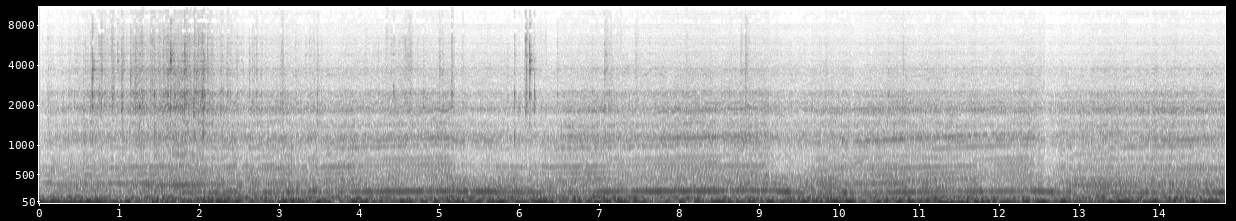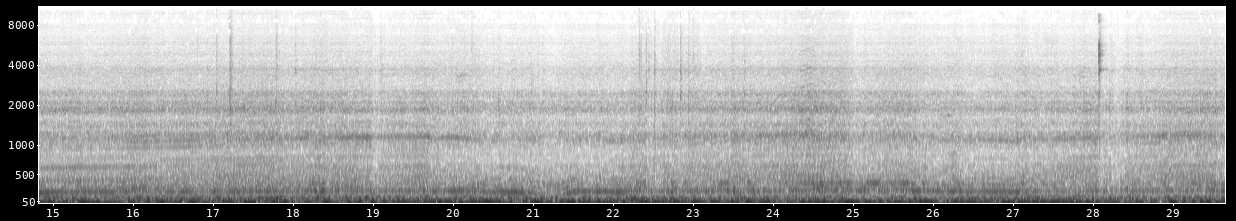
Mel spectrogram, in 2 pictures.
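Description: Citroën AX Sport rally car's four-cylinder engine running hard, heard from inside the cabin over heavy road and tyre rumble. The revs hold mostly steady, dipping briefly a few times, and there are a couple of short sharp ticks.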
